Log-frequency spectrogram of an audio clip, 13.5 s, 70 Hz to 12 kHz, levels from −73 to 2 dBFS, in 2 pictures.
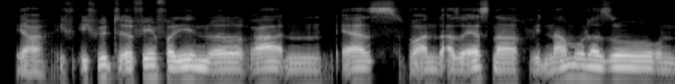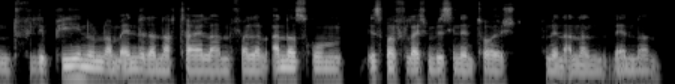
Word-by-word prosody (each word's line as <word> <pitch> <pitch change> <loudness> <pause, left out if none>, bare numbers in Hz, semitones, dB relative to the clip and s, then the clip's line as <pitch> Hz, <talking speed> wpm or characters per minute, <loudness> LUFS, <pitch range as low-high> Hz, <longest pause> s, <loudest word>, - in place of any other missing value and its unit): ja, 75 -1 0
ich - - -11
w - - -17
ich 100 +1 -4
würde 115 -4 +3
auf 95 - -6
jeden 115 0 +5
Fall 100 -3 +4
jedem, 100 -1 +5
äh, - - 0
raten, 90 -1 +2
erst 95 0 +1
woand 90 +1 +1
also 90 0 +2
erst 105 +2 +4
nach 90 -2 +1
Vietnam 95 +7 0
oder 105 -3 +4
so 100 0 +4
und 90 -2 -5
Philippinen 105 +4 -2
und 95 -2 0
am 85 0 -3
Ende 90 +1 -2
dann 85 -1 -1
nach 80 -1 -4
Thailand, 80 0 -4
weil 85 0 -2
an 80 -2 -4
andersrum 95 -1 -2 0.2
ist - - -5
man - - +1
vielleicht 85 +1 -4
bisschen 90 0 -4
enttäuscht 80 0 -5 0.2
von 85 - -11
den 75 -3 -4
anderen 75 -1 -7
Ländern. 80 +5 -8
90 Hz, 175 wpm, -24 LUFS, 85-100 Hz, 0.2 s, jeden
